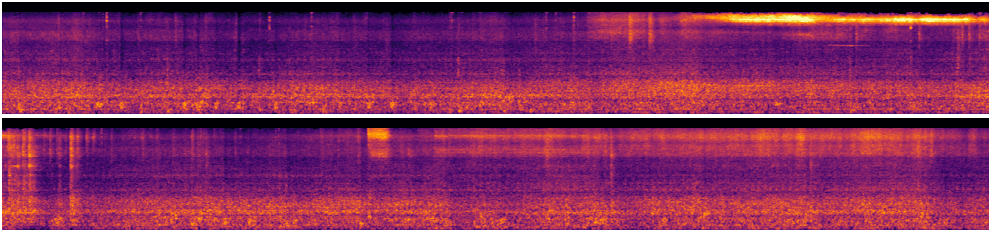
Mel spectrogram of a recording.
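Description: GO Transit commuter train running at speed, heard from inside the coach: a steady rumble and rattle of the wheels on the rails, with some clickety-clack. A faint high whine comes in for a few seconds near the middle.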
